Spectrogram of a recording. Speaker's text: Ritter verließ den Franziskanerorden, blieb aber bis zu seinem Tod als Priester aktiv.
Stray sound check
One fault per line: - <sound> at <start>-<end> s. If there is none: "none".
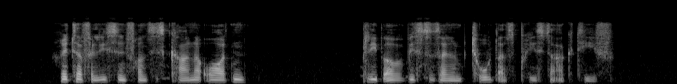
none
